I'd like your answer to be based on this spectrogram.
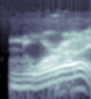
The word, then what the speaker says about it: Nwora: But I also, Brian Anderson was calling him Nwora and even said that Billy Kennedy got it wrong when he called him Wara at the score sale. I was like, Brian Anderson, come on, read the pronunciation guide, man.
